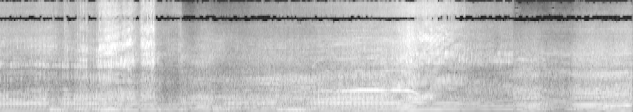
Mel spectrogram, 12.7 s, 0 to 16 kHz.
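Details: Honda 400EX ATV, cold start with choke after carburetor cleaning for plugged jets causing bogging under load; single-cylinder thumps, revs climb and drop cleanly without stumbling; normal revving.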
